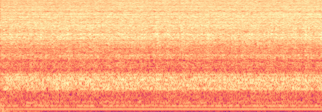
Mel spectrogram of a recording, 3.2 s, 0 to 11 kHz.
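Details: Circa-1959 EMC lab 360° turntable with N-connector slip ring, drive motor run at higher voltage: steady, even low hum with constant midrange whir, no knocks or speed wobble; turning smoothly, no sensor feedback observed.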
